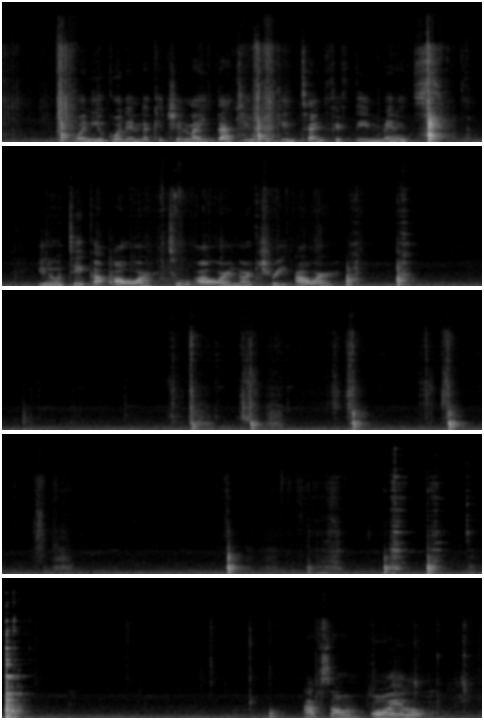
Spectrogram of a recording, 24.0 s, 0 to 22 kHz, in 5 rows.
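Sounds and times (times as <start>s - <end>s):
knife chopping on cutting board: 2.3s - 2.8s, 8.2s - 9.0s, 11.3s - 15.1s, 16.6s - 19.5s.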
